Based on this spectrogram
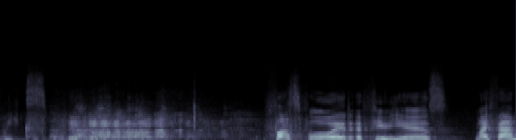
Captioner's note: laugh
